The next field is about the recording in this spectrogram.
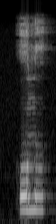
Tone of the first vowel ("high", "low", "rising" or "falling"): high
